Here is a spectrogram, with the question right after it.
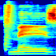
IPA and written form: maᶦz (maze)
